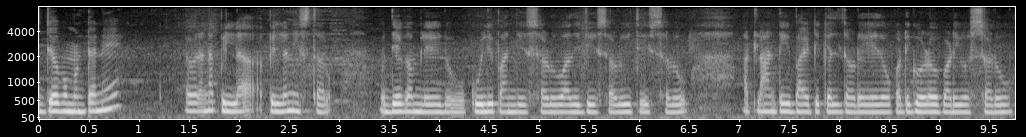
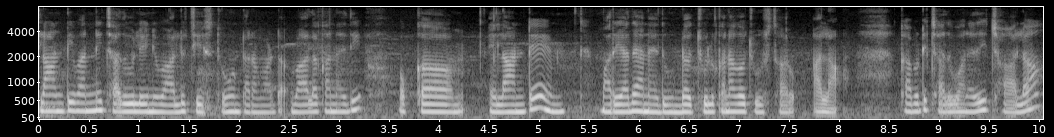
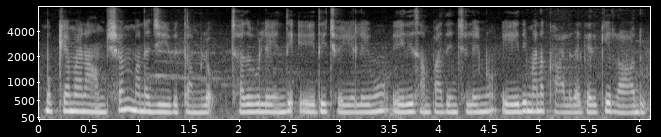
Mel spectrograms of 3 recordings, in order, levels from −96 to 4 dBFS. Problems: background sounds at intervals, background conversations at intervals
